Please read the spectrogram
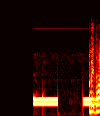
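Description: A steady two-note beep sounds twice, about half a second each with a short gap between, then street noise and voices come in near the end.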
